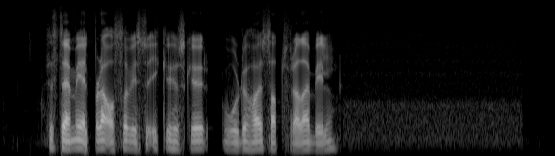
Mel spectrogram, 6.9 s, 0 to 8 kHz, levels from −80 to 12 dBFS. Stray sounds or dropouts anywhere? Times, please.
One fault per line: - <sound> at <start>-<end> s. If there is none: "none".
none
